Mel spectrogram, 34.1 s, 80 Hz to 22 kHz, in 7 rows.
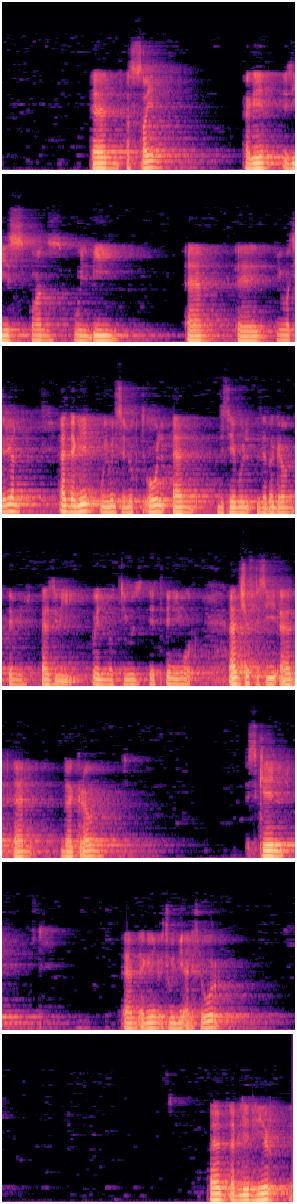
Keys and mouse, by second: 0.6 Tab, 1.7-3.7 drag, 2.4 Tab, 3.0 Tab, 3.7-6.5 right drag, 6.6-7.6 drag, 7.6 Tab, 7.9-8.9 drag, 8.8 ctrl+s, 10.7 a, 10.9 a, 11.8 n, 12.8-16.5 drag, 15.1 n, 16.1 Escape, 16.5 a, 16.6 click, 18.1 shift+c, 18.5 shift+a, 21.1-23.0 drag, 23.1 s, 26.5-28.4 drag, 28.1 KP_3, 29.4-31.0 drag, 30.1 s, 31.6 shift+a, 32.7-34.1 drag, 33.5 r.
